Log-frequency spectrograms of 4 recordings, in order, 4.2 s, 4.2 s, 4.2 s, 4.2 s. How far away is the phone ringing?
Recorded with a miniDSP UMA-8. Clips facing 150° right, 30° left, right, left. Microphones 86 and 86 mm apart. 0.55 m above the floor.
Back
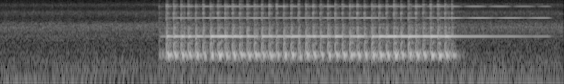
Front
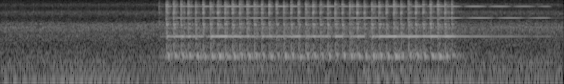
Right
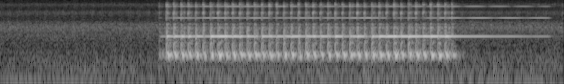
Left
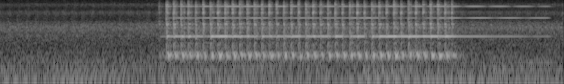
About 0.5 m.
